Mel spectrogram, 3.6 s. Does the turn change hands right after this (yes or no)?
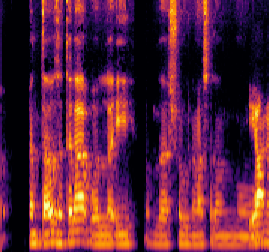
yes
